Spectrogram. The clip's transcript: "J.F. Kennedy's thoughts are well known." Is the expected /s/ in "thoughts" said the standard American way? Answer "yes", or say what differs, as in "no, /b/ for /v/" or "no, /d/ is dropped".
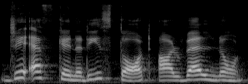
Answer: no, /s/ is dropped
